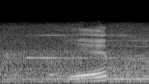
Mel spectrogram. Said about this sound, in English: You hear all this beeping noise, we at work, y'all. Don't mind the noises.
